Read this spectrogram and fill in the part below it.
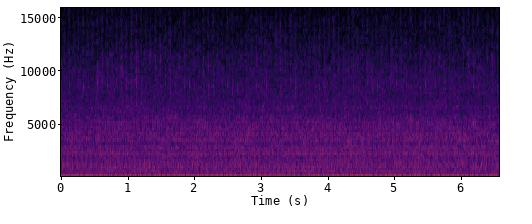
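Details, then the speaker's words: Vintage Harley Shovelhead V-twin on the stand after full engine and transmission rebuild: loping idle about three and a half beats per second, steady, no knocks or misses; sounds good, normal idle. "Go. She sounds good. Sounds good."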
